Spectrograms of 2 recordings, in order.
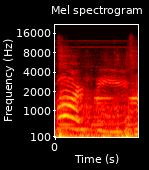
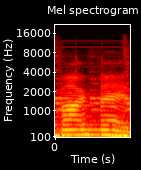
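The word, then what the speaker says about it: Barfée: William Barfy. It's pronounced Barfay.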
